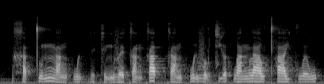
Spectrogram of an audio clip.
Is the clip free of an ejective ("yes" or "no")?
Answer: yes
